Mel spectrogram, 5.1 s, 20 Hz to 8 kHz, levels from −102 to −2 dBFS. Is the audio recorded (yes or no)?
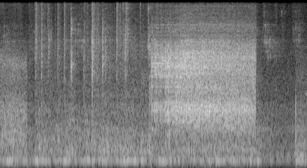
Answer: yes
